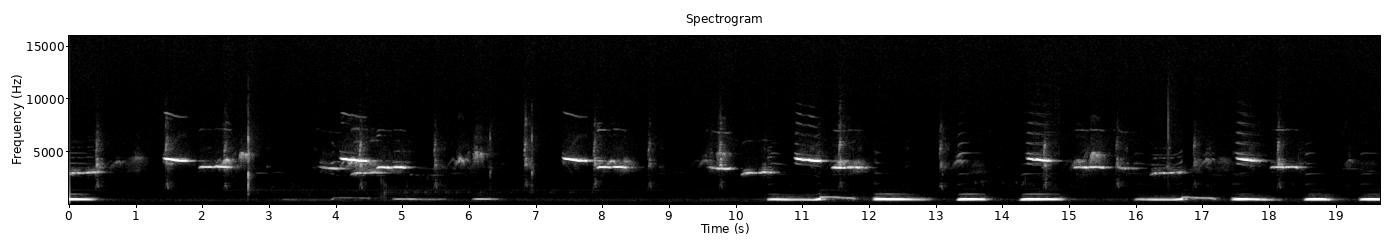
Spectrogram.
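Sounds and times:
mourning dove cooing: 0.0s - 0.6s, 3.2s - 6.5s, 10.4s - 15.1s, 16.0s - 19.6s.

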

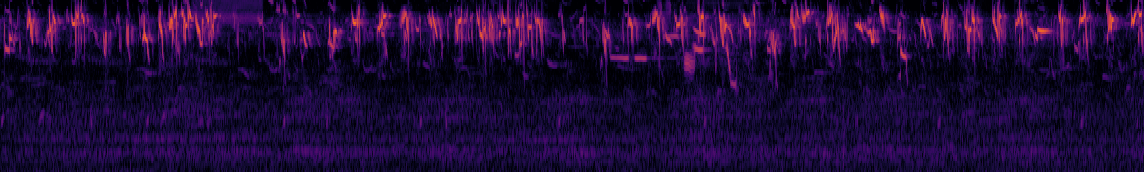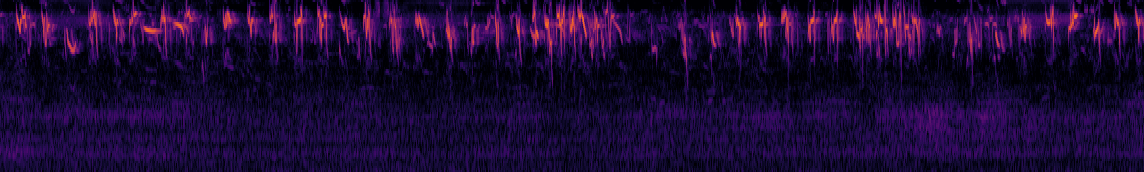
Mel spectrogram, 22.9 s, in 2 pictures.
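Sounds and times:
horned lark twittering song: 0.0s - 22.8s.

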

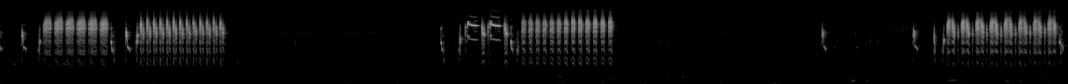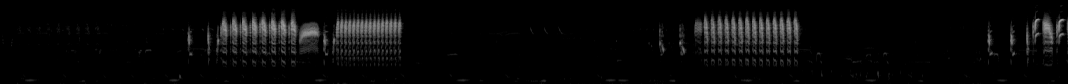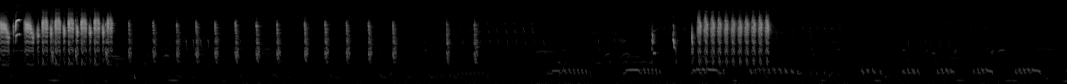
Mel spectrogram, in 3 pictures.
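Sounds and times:
marsh wren rattling song: 0.2s - 2.3s, 4.5s - 6.2s, 9.1s - 10.6s, 12.6s - 14.7s, 17.4s - 18.7s, 20.6s - 26.2s, 27.9s - 29.2s.

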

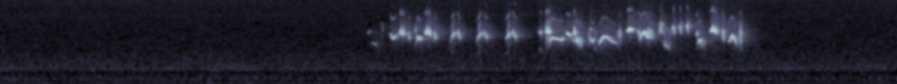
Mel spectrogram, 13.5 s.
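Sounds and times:
sage thrasher singing warble: 5.5s - 11.2s.

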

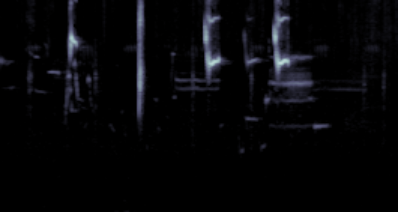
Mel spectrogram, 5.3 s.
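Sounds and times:
Red-winged Blackbird calling: 0.6s - 4.8s.

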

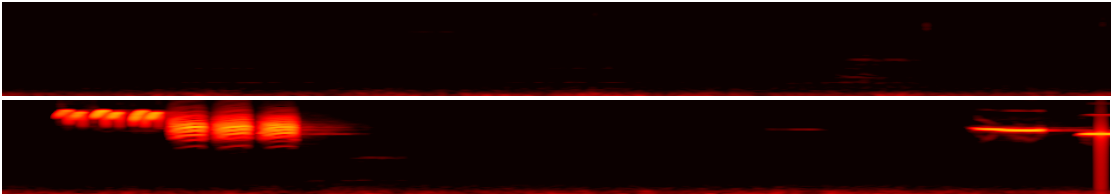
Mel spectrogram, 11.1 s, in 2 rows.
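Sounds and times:
black-capped chickadee calling: 5.9s - 7.1s, 10.5s - 11.0s.

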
